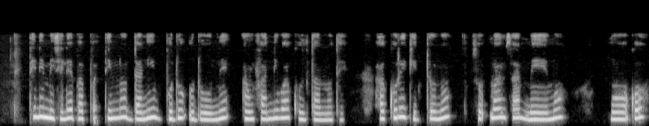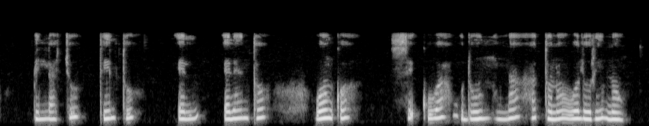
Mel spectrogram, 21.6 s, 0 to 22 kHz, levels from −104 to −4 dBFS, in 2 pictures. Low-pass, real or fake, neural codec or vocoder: 7.2 kHz; real; none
